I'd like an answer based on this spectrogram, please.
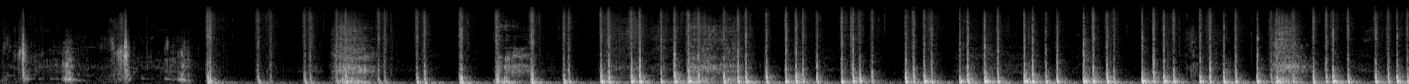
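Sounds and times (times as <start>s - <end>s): rhinoceros cropping and chewing grass: 0.0s - 3.9s.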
